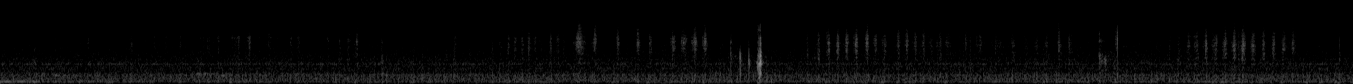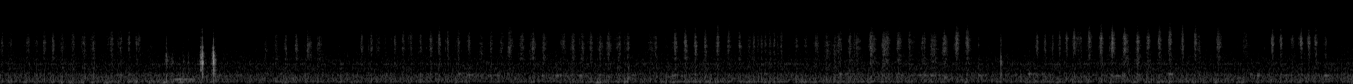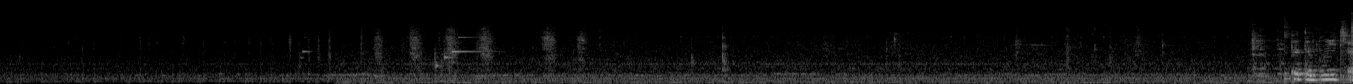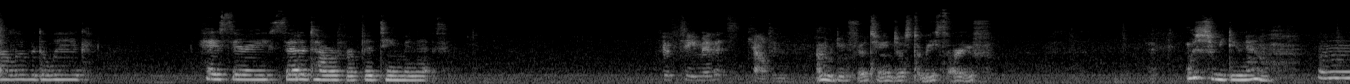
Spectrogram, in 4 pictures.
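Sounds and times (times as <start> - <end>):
brush scratching over lace: 0.8 - 3.8, 4.5 - 7.2, 8.0 - 10.8, 11.7 - 15.1, 16.2 - 26.8, 27.7 - 33.1.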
